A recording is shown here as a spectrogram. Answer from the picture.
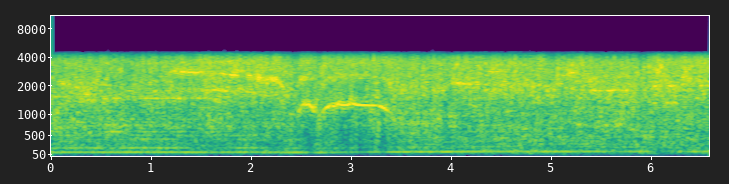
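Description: Combine harvester engines running in a demolition derby arena: a steady low drone over a rough haze of engine noise. A brief higher tone rises and falls about halfway through.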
